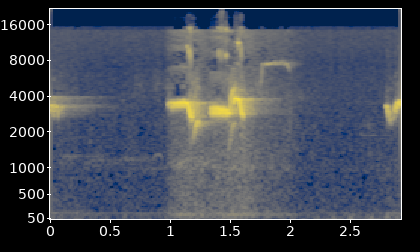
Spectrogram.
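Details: A captive Sikatan emas flycatcher (Ficedula, Muscicapidae) sings a quick, high phrase of sliding, whistled and twittering notes lasting about a second, with brief whistles before and after it.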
